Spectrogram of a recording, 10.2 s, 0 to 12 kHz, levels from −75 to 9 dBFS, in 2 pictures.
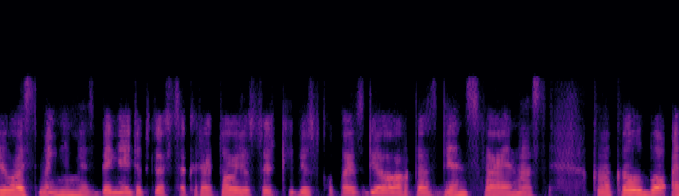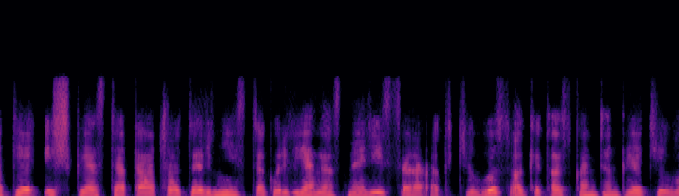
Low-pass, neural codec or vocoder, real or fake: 7.2 kHz; codec, 16 kHz, 1 kbps, FreqCodec, smaller model; fake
